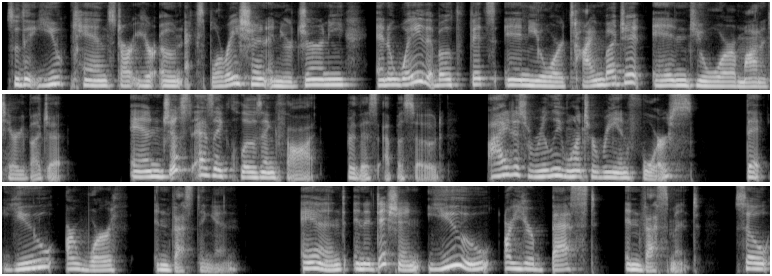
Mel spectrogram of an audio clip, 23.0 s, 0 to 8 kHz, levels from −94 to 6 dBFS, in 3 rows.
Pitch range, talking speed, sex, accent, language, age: 155-200 Hz, 145 wpm, female, American, English, 30-49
